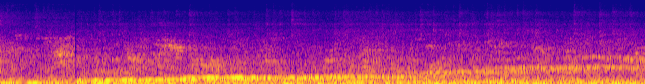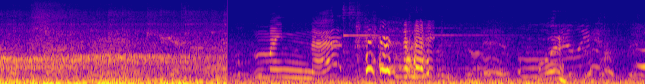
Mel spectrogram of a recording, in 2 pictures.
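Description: Attraction sound effects: a steady low rumble under an electronic tone that rises slowly for about eight seconds. It cuts off suddenly about nine seconds in and is followed by voices.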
